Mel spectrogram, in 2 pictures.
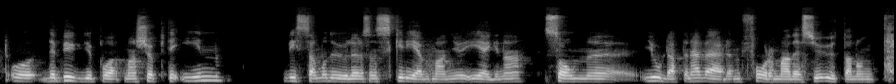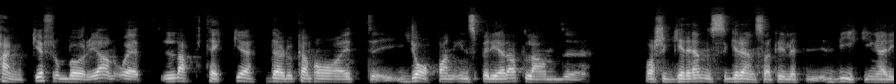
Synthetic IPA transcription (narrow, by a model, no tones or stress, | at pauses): ɔd̪ɛbʏɡ̚d̪əjɵpʰɔat̪manɕœːpt̪əʔɪnː | vɪsːamʊd̪ʉ̟ːləɾɔsɛnskɾeːvmanjɵeːɡna | sɔmjʊɖːəat̪̚d̪ɛnhæːɾvæːɖənfɔɾmad̪əsjɵʉ̟ːt̪anːɔnt̪ʰaŋkəfɾɔnbœɾjanɔɛt̪lapːt̪ʰɛkːəd̪æɖɵkʰanhɑːɛt̪jɑːpanɪnspɪɾeːɾat̪land̪ | vaʂɡɾɛnsɡɾɛnsaʈʰɪlɛt̪viːkɪŋaɾ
